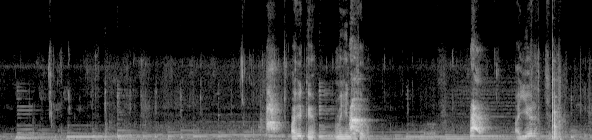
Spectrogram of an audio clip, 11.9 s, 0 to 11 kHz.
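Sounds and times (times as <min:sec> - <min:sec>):
dog barking: 0:05.2 - 0:05.7, 0:07.0 - 0:07.5, 0:09.4 - 0:09.8
speech: 0:05.8 - 0:07.5, 0:10.4 - 0:11.2.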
